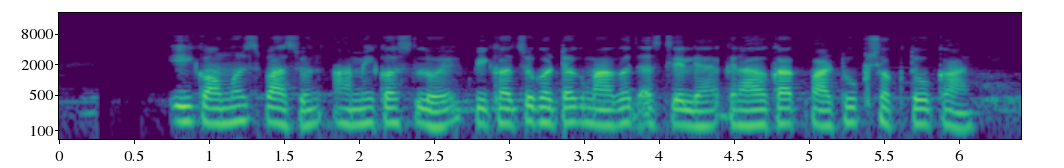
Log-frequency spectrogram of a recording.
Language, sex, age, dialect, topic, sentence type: Marathi, male, 18-24, Southern Konkan, agriculture, question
